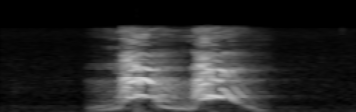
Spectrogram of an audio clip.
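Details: Doug the Bedlington Terrier confronting a garden grub with a loud, rough double bark, two close pulses about a third of a second apart.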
